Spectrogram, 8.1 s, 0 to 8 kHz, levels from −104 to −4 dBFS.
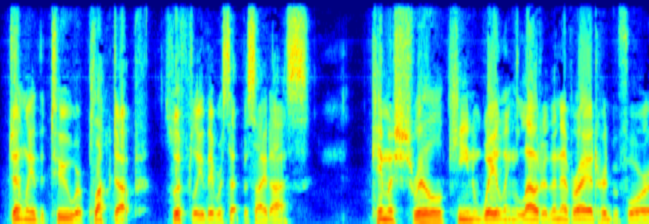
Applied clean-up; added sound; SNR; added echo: none; none; none; none.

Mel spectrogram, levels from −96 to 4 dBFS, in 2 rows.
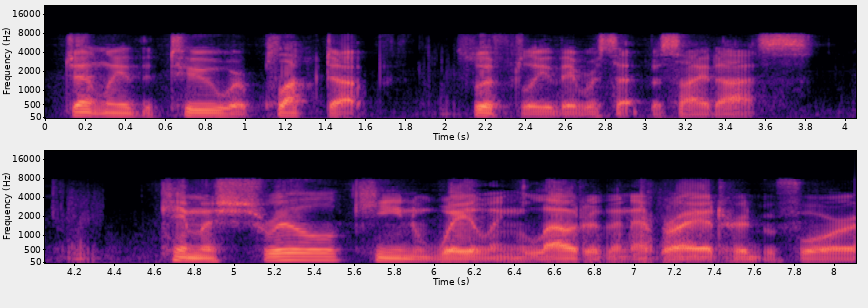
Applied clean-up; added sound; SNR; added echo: neural separator model SepFormer DNS4.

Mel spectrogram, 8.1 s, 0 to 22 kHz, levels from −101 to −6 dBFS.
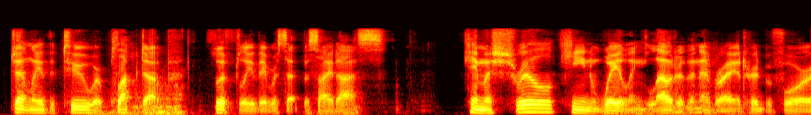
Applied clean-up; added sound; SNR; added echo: neural mask model DeepFilterNet 3.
